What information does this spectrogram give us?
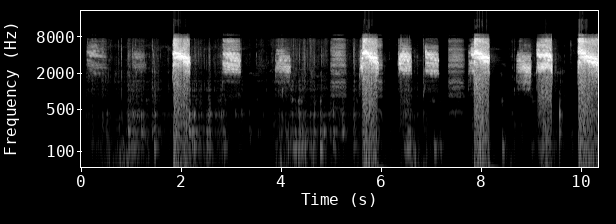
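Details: Common starling brood of five at Théding on 19 May 2024, three weeks old and leaving the nest; dense run of harsh scratchy screeches and shorter buzzy notes, loud and uneven, some bursts carrying a squealing tone.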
